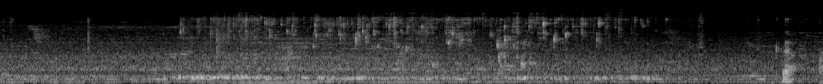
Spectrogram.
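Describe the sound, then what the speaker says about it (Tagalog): Moringa (malunggay) leaves rinsed under a running kitchen tap, a steady close wash of water with splashing and dripping that continues throughout, with a brief louder splash near the end. "Hugasan nga ito nitong malunggay guys."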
